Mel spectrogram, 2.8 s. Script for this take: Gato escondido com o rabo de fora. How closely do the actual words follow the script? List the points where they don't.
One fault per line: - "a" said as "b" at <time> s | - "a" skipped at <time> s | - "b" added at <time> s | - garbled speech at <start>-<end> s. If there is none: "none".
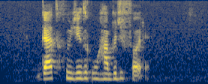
none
